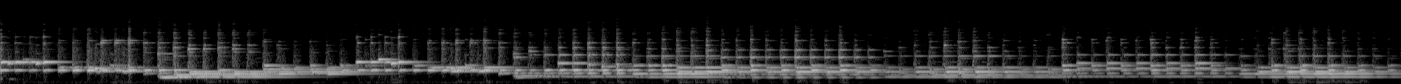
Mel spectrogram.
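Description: A vibraphone melody played by a drummer with four mallets, two in each hand, bright bell-like notes ringing over sustained chords in a steady, flowing rhythm, moderately loud with no voices.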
